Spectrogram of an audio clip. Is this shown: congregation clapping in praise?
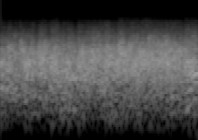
yes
